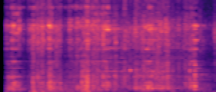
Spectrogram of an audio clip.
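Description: Crisp fried-dough crust of sugar-dusted beignets crackling as a knife saws through it and fingers tear it open: a dense run of small sharp crunches and clicks.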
